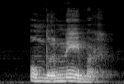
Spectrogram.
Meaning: entrepreneur
- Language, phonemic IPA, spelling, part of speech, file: Dutch, /ˌɔn.dərˈneː.mər/, ondernemer, noun, Nl-ondernemer.ogg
